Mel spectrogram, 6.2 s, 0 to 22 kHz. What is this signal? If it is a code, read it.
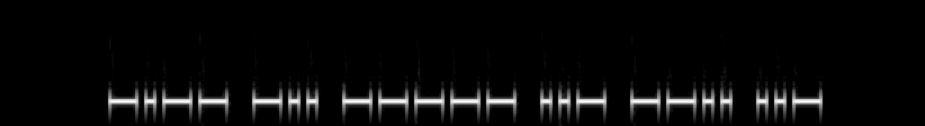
Morse code, heard as a keyed tone, about 21 wpm, 700 Hz. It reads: YD0UZU
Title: DXCC-100 Call Signs - 6 Characters - Repeated 3x - 20wpm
